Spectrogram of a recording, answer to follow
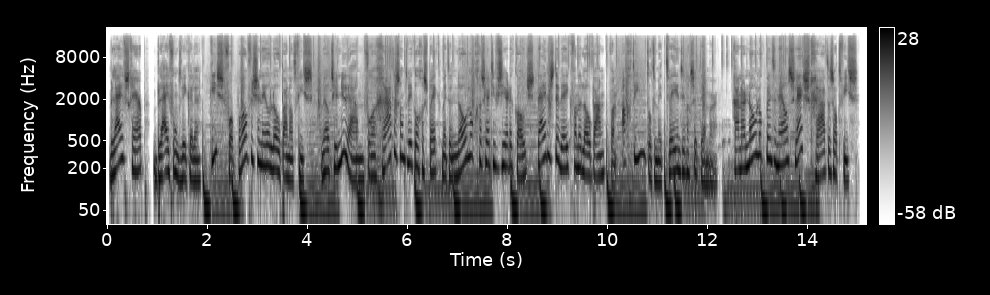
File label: spot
